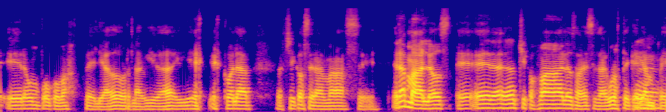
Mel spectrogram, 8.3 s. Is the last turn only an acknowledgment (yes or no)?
yes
